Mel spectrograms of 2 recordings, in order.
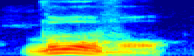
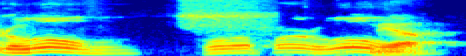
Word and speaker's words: Louisville: so many cities incorrectly anything that has ville in it is vol danville pikeville louisville now i say louisville's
